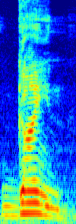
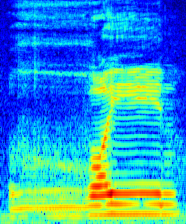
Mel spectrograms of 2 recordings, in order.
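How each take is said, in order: First: It begins with a hard g sound. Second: It begins with a guttural gh sound. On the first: The speaker calls it wrong. "Do not pronounce it as gain" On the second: The speaker calls it right. "There is no such sound in Arabic"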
